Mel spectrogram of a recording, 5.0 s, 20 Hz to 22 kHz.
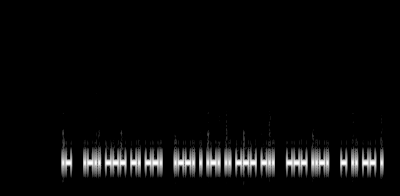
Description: Morse code, heard as a keyed tone, about 52 wpm, 700 Hz. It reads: A LONG PERIOD OF TIME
